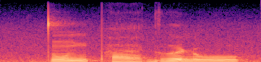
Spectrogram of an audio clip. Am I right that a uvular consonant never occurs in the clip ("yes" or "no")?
yes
